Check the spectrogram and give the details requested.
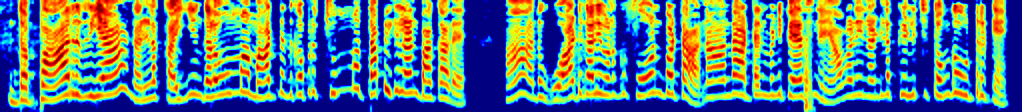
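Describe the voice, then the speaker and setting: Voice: very high voice, rapid-fire, no room sound, studio quality, full character voice. Someone voicing a nagging old cartoon aunt. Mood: scolding. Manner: nagging, accusing, shouting insults. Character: scolding older aunt, sharp-tongued mother-in-law. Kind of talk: cartoon story voice acting.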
